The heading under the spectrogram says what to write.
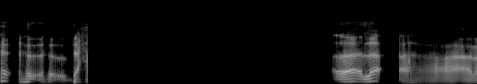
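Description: At 0.87 s a skip ahead occurs: roughly 0.4 s of speech was dropped while later audio waited, so playback jumps forward with no gap, splicing the two sides together. From 2.71 to 4.59 s a jitter buffer speed-up trims short pitch-period pieces, removing about a fifth of a second; speech runs at 111% speed, sounding hurried at unchanged pitch.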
